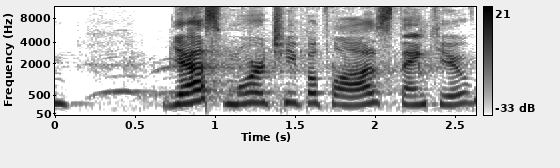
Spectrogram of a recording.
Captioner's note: audience cheering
